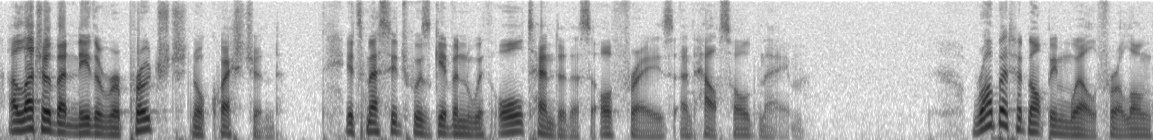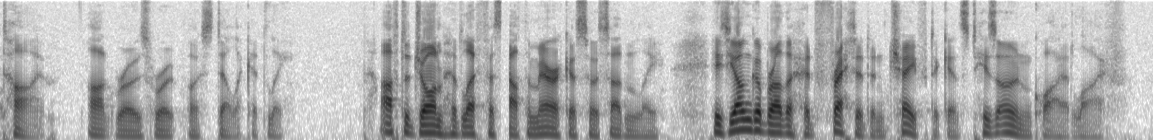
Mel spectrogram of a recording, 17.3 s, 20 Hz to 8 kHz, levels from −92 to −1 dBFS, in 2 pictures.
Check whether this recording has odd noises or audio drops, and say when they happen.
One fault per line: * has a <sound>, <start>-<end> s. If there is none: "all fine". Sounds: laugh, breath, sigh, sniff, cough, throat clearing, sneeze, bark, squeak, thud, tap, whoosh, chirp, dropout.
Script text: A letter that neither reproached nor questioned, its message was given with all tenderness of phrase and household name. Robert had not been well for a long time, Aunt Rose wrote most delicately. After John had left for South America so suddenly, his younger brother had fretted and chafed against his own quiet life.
* has a dropout, 12.4-12.5 s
